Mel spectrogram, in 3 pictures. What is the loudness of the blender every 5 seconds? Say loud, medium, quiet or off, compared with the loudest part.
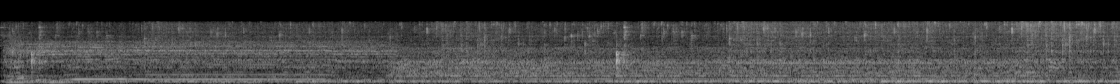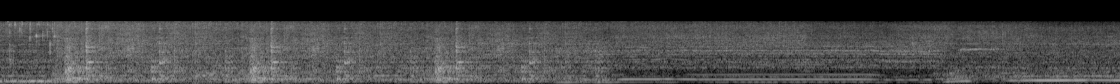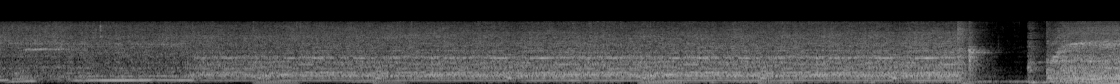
medium, medium, quiet, medium, medium, loud, loud.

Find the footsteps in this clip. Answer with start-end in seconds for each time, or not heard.
not heard.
